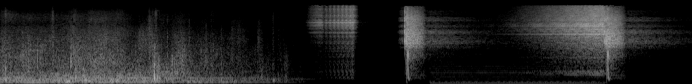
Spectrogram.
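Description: Brisk, sporty footsteps crunch along at a steady pace for a few seconds as someone walks toward the mountain top station, followed by several bursts of hissing, airy noise that swell and fade with a brief silence between them.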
